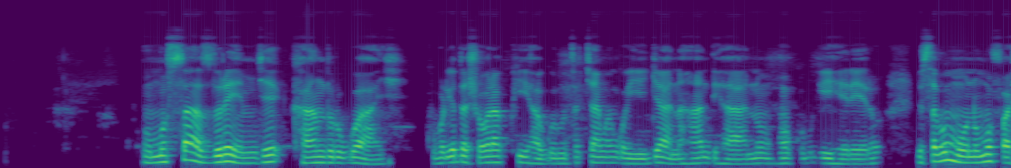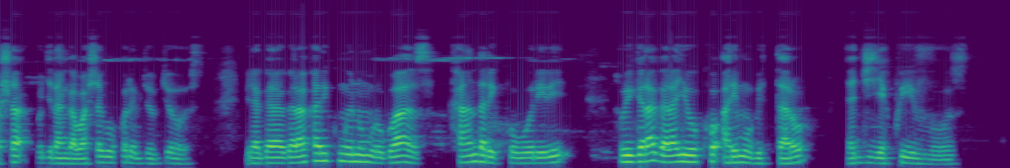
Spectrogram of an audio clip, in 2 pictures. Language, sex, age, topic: Kinyarwanda, male, 18-24, health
